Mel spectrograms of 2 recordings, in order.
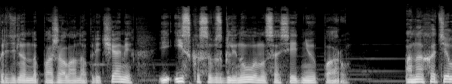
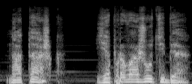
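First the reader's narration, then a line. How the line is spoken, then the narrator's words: Whisper in ear. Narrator (Russian): прошептал на ухо своей партнерши Петя Сидоркин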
